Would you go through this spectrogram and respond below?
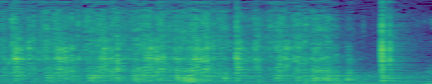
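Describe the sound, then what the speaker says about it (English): Short stirring of a bicarb neutralizer solution in a container, made while etching a Damascus knife blade: a steady close scraping, swishing rhythm that ends in a brief clink near the end, with no talk. "So we'll just give that a little stir"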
